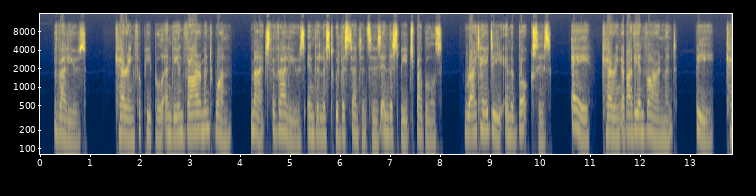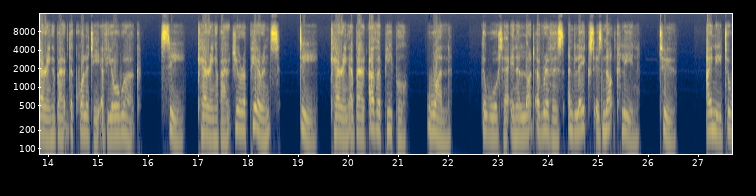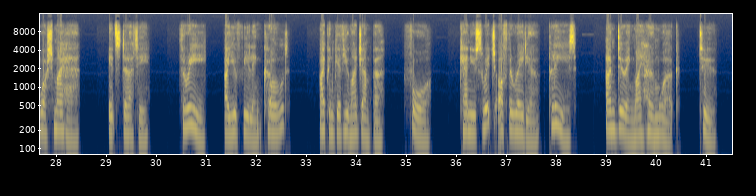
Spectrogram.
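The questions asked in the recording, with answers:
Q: The water in a lot of rivers and lakes is not clean.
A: A: Caring about the environment.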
